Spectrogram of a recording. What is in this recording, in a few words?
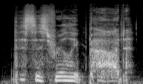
going to die, teengirl, voice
